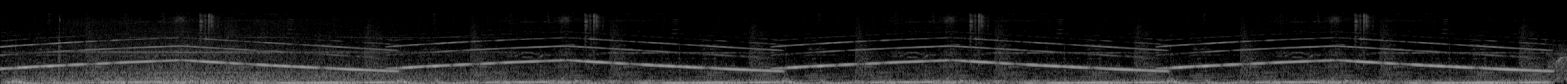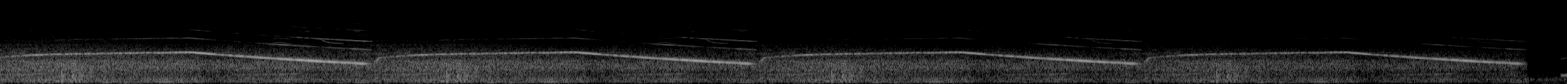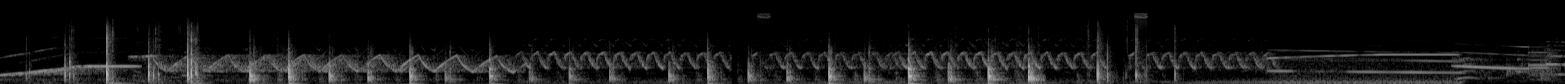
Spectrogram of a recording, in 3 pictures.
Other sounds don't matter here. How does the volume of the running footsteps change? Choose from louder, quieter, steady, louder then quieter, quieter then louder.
quieter then louder.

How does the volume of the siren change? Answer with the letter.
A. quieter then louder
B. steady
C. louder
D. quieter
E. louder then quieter
D.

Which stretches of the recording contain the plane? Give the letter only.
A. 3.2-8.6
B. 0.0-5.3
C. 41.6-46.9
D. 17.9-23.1
B.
